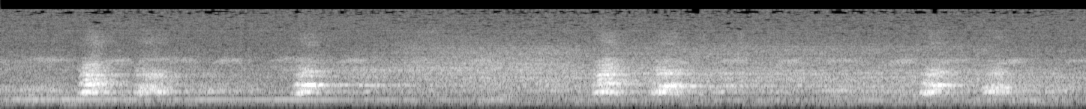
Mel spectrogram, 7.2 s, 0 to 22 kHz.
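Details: Rex, a dog, barking in the night, recorded February 27, 2018: paired and single harmonic barks in bursts around every two seconds, over a steady low hum and a faint repeated high chirping in the background.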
